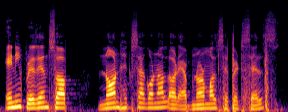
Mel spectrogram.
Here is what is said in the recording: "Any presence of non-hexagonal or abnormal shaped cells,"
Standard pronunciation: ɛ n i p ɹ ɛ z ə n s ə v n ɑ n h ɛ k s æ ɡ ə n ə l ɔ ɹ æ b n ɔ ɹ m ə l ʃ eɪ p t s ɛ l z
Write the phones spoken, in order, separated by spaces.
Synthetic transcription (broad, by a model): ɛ n i p ɹ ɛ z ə n s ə b n ɑ n h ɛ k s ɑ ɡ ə n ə l ɔ ɹ æ b n ɔ ɹ m ə l s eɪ p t s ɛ l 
